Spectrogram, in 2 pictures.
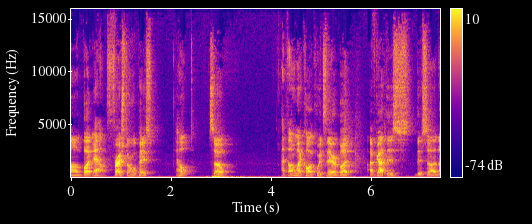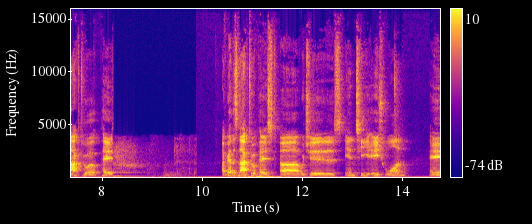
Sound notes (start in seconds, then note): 8.2 slow motion whooshing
